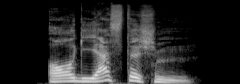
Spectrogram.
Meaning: strong dative masculine/neuter singular of orgiastisch
- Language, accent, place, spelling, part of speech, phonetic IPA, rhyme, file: German, Germany, Berlin, orgiastischem, adjective, [ɔʁˈɡi̯astɪʃm̩], -astɪʃm̩, De-orgiastischem.ogg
